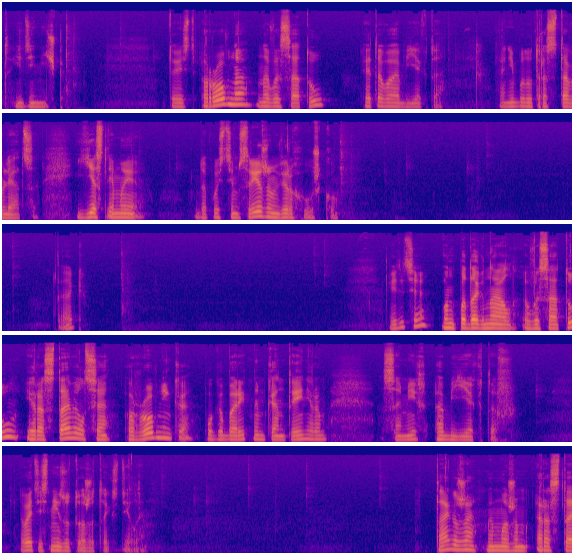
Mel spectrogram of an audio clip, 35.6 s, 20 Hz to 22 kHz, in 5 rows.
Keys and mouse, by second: 8.4 click, 8.8 Tab, 10.0-11.3 drag, 11.5 alt+z, 13.3-14.4 drag, 15.8 x, 25.8 middle click, 30.6 KP_1, 31.0 click, 31.5-32.8 drag, 32.8 x.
